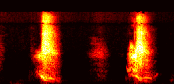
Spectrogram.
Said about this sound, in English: Excuse me. It's always three. Always three. My whole life it's been that way. Anyway, when I start to sneeze, it's always three. Sorry about that.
